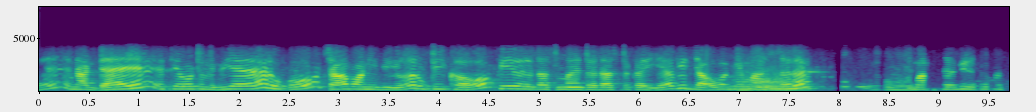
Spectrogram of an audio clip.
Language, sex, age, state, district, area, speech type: Dogri, female, 30-45, Jammu and Kashmir, Samba, rural, conversation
